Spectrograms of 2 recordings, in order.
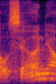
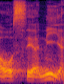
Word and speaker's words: Oceânia: As duas formas existem e você pode dizer que a Austrália fica na Oceânia ou na Oceania. E é claro que a sua escolha vai determinar a grafia. Se você optar por Oceania, nada de acento. Se optar por Oceânia, paroxítona que termina em ditongo, Oceânia, paroxítona termina em ditongo, Oceânia tem acento.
